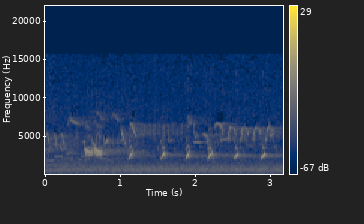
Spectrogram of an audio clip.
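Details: Song Thrush, a brown spotted-breasted thrush about blackbird size, singing loudly through a park wood: a brief opening trill, then one short high note repeated about six times at roughly third-second intervals, over faint steady background hiss.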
